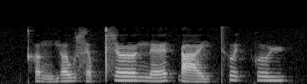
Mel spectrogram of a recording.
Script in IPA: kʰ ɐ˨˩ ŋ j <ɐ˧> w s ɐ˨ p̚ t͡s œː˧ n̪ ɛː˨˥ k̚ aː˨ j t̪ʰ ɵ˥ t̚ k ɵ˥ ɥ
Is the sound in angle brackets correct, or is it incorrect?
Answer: incorrect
